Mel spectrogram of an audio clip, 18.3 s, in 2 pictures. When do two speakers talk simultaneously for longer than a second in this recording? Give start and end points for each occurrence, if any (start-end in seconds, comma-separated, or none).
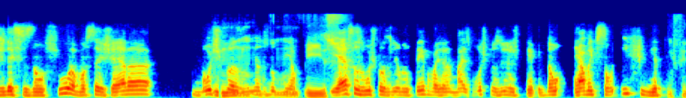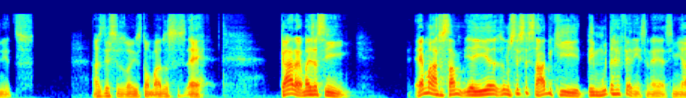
2.8-4.8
